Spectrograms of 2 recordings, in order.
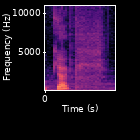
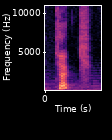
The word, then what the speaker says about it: Kac: Là, la chronique, elle est vraiment consacrée à Eduardo Katz. Et- Ouais, parce que ça s'écrit Kak, K-A-C, mais ça se prononce apparemment Katz.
